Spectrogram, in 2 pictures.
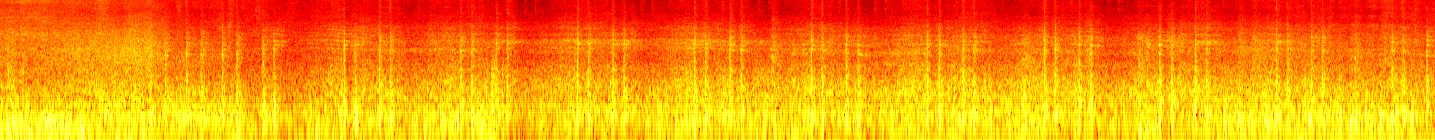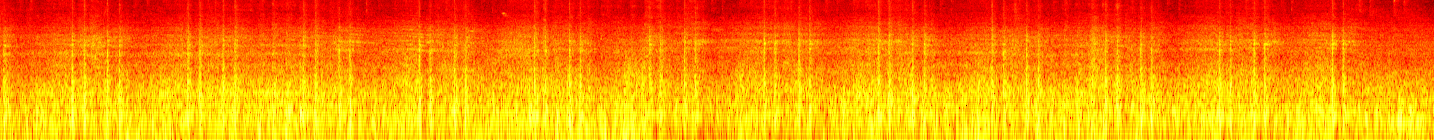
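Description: Freight train of container wagons passing close by at speed: the locomotive goes by first, then a steady rumble of wheels with a continuous clickety-clack over the rail joints.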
